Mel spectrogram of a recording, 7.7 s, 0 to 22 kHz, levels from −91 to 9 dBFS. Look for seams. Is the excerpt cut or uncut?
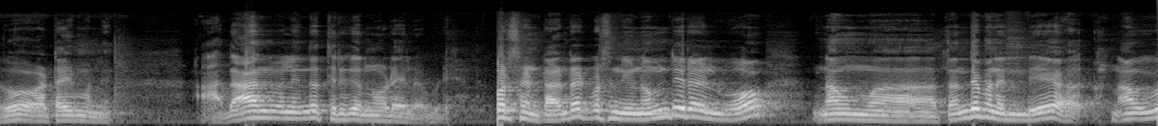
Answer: cut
